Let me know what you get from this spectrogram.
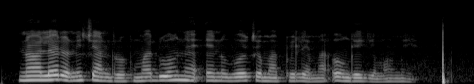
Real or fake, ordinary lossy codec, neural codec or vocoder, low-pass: fake; none; autoencoder, 48 kHz, 128 numbers a frame, DAC-VAE, trained on Japanese speech; 19.8 kHz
